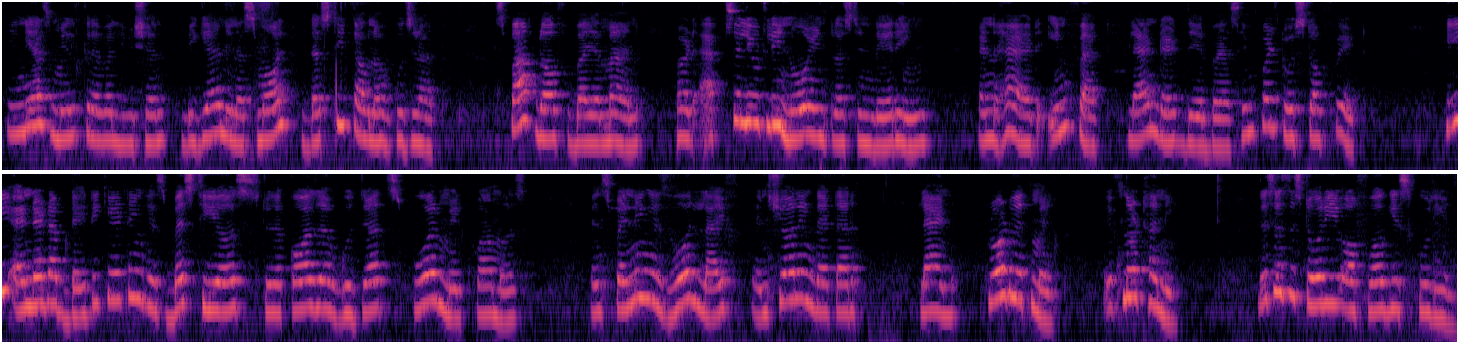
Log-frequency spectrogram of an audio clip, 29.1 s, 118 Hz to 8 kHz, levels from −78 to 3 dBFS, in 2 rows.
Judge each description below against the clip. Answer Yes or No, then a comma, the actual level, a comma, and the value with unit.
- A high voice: Yes, very high, 265 Hz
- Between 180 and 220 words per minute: No, average, 150 wpm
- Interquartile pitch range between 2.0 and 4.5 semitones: Yes, average, 3.9 semitones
